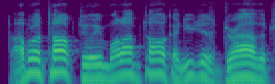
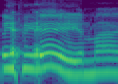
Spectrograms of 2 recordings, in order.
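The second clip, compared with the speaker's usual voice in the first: 1 laughing through words; 8 semitones higher, 6 dB louder than usual. Real, not acted.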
